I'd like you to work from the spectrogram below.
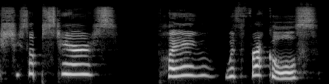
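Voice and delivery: high, slow singsong imitation of a mother; mother putting on cheer. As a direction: draw it out high, keeping up appearances. Voicing the frightened mother.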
